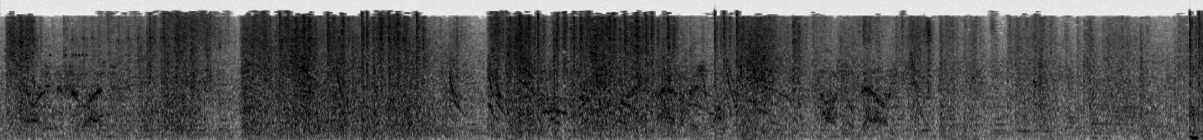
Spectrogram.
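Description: Sustained gunfire in Call of Duty Ghosts, a dense, continuous stream of rapid shots with heavy combat noise that carries steadily throughout, with voices speaking over it.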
